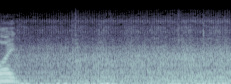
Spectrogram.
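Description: Riding noise on a Lyric Graffiti e-bike in motion: wind rushing over the microphone and tyre rumble on asphalt, with a low steady hum underneath.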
